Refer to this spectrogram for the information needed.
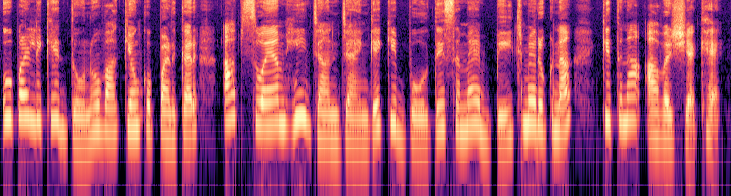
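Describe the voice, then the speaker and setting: Lively, higher-voiced woman reading a lesson. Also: no room sound, clean studio sound. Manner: clear, measured, expressive reading of example sentences. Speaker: grammar textbook narrator. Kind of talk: scripted textbook lesson reading.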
